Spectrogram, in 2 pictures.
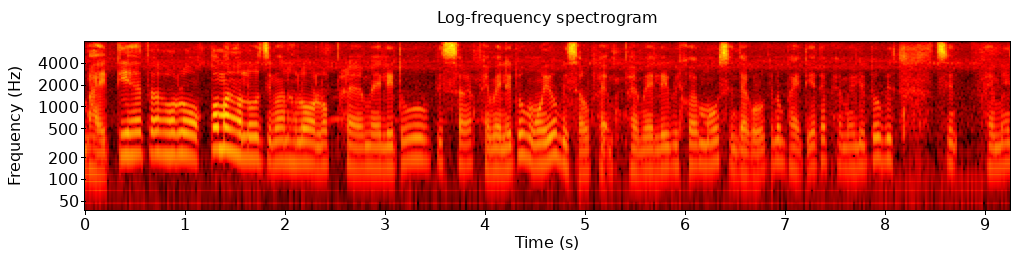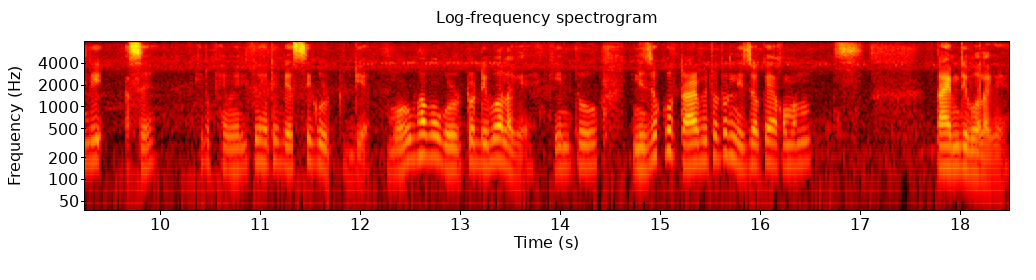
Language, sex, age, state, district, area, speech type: Assamese, male, 45-60, Assam, Dhemaji, rural, spontaneous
